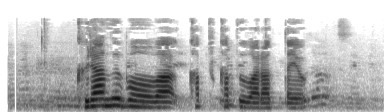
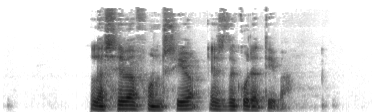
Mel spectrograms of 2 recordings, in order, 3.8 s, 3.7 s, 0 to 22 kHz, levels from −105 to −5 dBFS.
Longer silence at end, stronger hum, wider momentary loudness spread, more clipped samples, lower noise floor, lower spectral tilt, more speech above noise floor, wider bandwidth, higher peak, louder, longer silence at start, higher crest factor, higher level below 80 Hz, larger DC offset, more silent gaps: second, 0.55 s vs 0.85 s; neither; first, 18 LU vs 8 LU; neither; second, -45 dBFS vs under -90 dBFS; about the same, -6 dB/octave vs -5 dB/octave; second, 25 dB vs over 71 dB; second, 11.5 kHz vs 16.5 kHz; about the same, -2 dBFS vs -2 dBFS; about the same, -20 LUFS vs -19 LUFS; second, 0.4 s vs 0.9 s; about the same, 20 dB vs 18 dB; second, -74 dBFS vs -60 dBFS; neither; neither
